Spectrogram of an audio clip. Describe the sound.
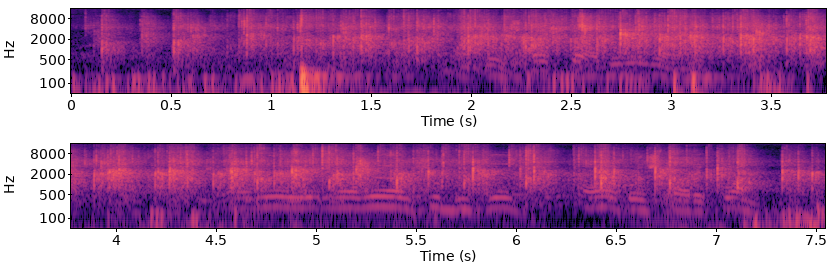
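An audience applauds steadily for several seconds, a dense, crackling wash of many hands clapping at once, with voices and a few shouts mixed in partway through.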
